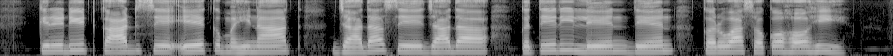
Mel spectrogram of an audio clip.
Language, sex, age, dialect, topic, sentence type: Magahi, female, 18-24, Northeastern/Surjapuri, banking, question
